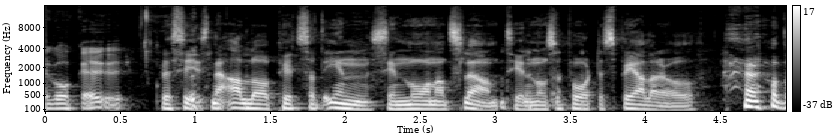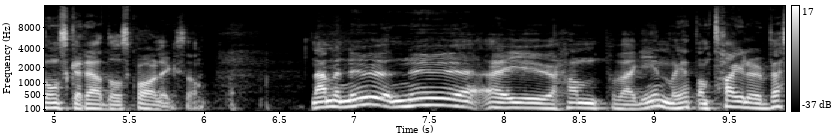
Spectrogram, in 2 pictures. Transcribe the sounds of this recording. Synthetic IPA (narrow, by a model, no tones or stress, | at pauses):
ɡoːkaʉ̰ːɾpʰɾɛsiːsnæ̰ɾʔalːahapʰʏt̪sat̪ɪnːsɪnmoːnad̪sløːnt̪ʰɪlnɔnsɵpʰoːʈəʂpeːlaɾə̰ɔɔd̪ɔmskaɾɛd̪ːaɔskʰvɑːɭɪksɔ̰m | nɛɪmɛnːʉ̟ːnʉ̟ːæɾjɵhanpʰɔvɛːɡɪnːvaheːt̪əɾhant̪ʰaɪləɾvɛ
